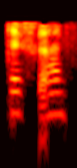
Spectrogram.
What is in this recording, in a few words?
Sheriff Dispatch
